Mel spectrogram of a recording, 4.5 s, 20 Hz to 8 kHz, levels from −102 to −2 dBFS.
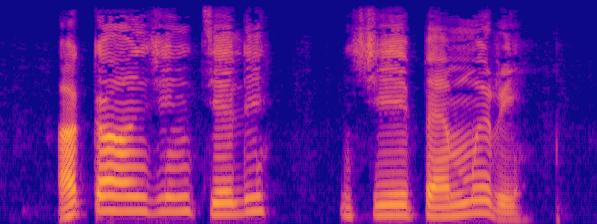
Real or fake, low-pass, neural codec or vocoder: real; 7.2 kHz; none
